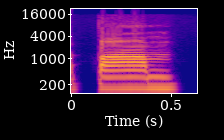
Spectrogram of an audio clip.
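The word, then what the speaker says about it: palm: है यहां पर होगा पाम तो एल साइलेंट है यहां पर ठीक है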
